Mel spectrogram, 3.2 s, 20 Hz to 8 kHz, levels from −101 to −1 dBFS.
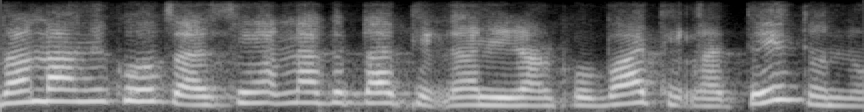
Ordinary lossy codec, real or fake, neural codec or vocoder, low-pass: Opus, 16 kbps; fake; codec, 24 kHz, 1 kbps, SNAC; 7.2 kHz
